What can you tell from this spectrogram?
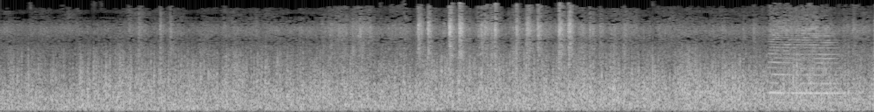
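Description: Running passenger train heard from an open coach door: a steady rumble of the coaches with wind buffeting the microphone. A rapid run of sharp clacks comes through in the middle, and a short horn note sounds near the end.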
